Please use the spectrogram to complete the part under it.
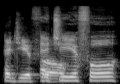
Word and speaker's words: Ejiofor: Chiwetel Ejiofor.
